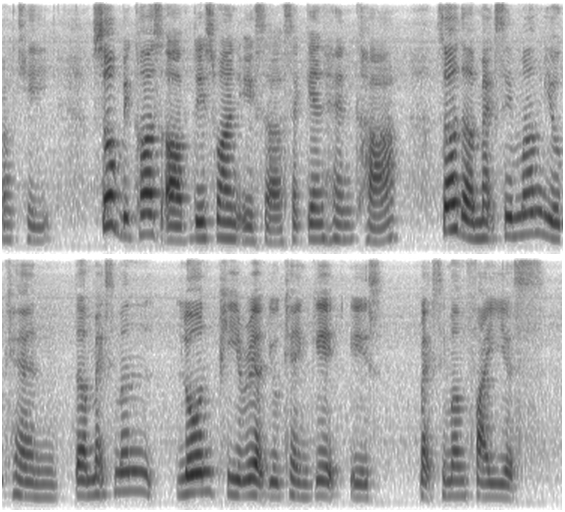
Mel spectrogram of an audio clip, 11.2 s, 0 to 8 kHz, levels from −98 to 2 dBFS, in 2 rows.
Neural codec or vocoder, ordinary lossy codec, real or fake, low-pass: none; none; real; none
